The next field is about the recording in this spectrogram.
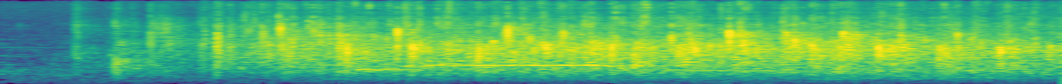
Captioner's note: audience applauding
